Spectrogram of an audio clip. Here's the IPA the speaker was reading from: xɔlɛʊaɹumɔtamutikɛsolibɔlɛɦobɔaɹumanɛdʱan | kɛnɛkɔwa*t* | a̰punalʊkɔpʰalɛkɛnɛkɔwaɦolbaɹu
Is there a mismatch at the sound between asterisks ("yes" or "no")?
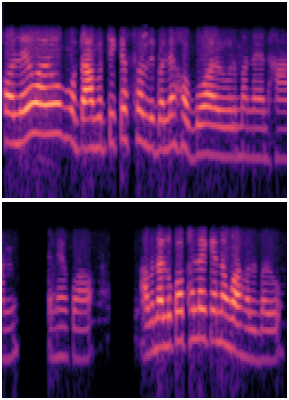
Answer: yes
